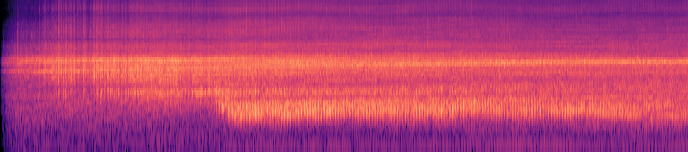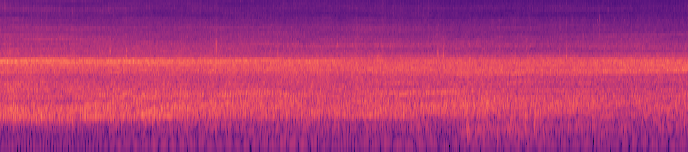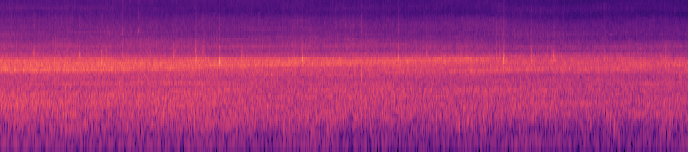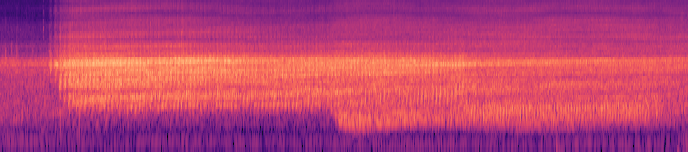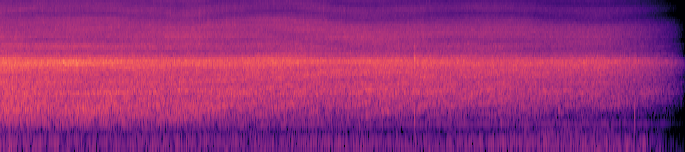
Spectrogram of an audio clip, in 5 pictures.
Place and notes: Underwater hydrophone recording of boats exiting South Haven Harbor to Lake Michigan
